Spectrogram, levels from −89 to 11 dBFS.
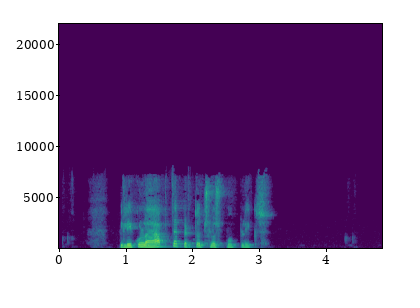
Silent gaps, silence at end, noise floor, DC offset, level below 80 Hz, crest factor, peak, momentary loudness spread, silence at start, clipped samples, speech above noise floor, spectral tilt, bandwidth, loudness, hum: none; 1.75 s; -80 dBFS; under 0.1%; -62 dBFS; 20 dB; 0 dBFS; 16 LU; 0.9 s; under 0.1%; 62 dB; -7 dB/octave; 7.8 kHz; -19 LUFS; none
